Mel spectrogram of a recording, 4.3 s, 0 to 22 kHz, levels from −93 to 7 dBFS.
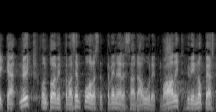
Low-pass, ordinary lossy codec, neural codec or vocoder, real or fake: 7.2 kHz; AAC, 48 kbps; none; real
